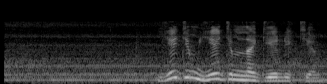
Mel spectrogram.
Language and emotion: Russian, neutral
